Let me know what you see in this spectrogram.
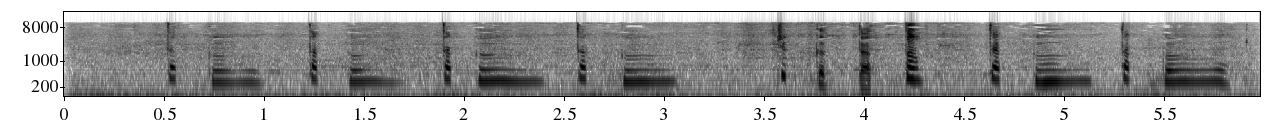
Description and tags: AmCS JH TI23 takoe
Sound collected at Amsterdam Central Station as part of the Genetic Choir's Loop-Copy-Mutate project
Central-Station, Time, Amsterdam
